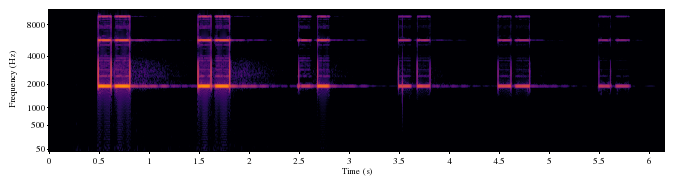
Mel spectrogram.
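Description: Electronic double beeps on one high tone, a pair about once a second, six pairs in all, each fainter than the last: an outro sound effect.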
